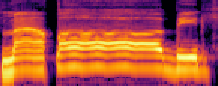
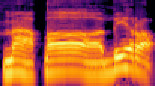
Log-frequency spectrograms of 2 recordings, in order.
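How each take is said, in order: First: The word ends on a bare r consonant. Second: The word ends with a short a vowel. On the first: "রকে ওয়াকফের ক্ষেত্রে সাকিন করে ফেলবো।" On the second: "র জবর র"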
